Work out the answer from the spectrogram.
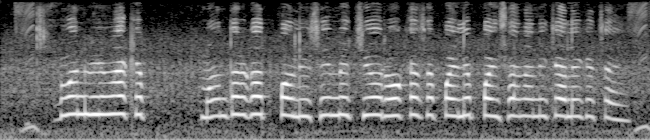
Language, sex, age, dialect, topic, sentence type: Bhojpuri, female, 18-24, Southern / Standard, banking, statement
